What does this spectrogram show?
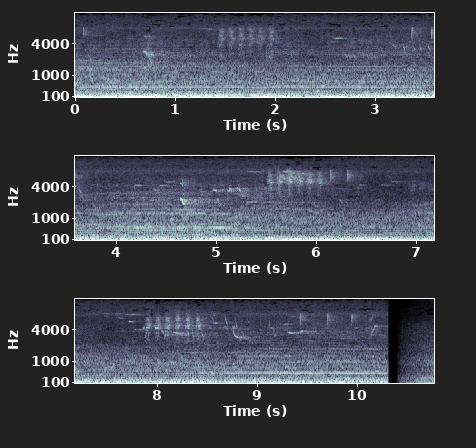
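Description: A honeybee buzzing steadily around crocus flowers, with small birds chirping and trilling in the background. The sound cuts off abruptly near the end.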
